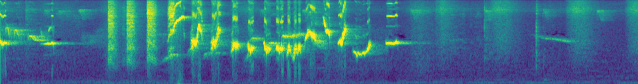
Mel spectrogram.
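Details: A vigorously singing white-rumped shama, a fighter-type bird whose song is used to rouse a rival's aggression: varied whistled phrases, then a rapid run of loud sweeping notes rising and falling, ending in a clear whistle and quieter trailing notes.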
